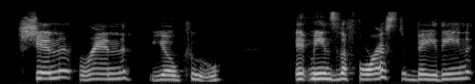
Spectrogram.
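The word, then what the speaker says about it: shinrin-yoku: as you like go into nature the oil pronouncing it I couldn't say it at first I made a funky name but it's Shin Rin Yoku it means the forest bathing it comes from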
